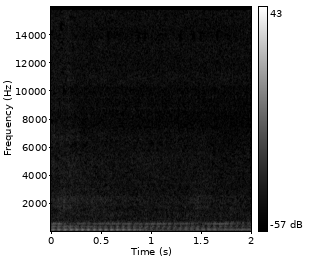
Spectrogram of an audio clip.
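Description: A small engine running steadily, a low hum with a fast, even pulse, slightly louder in the first second.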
